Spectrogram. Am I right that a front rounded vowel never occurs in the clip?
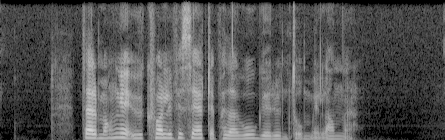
yes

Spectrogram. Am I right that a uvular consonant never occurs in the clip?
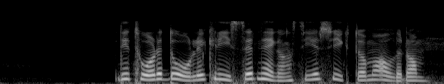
yes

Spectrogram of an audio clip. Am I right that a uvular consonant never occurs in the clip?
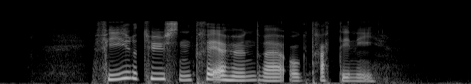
no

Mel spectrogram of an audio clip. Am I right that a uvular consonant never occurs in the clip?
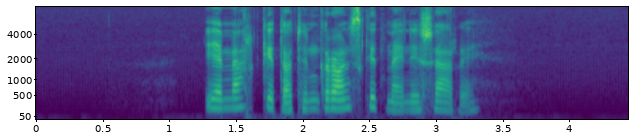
yes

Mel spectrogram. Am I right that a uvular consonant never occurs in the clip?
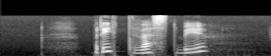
yes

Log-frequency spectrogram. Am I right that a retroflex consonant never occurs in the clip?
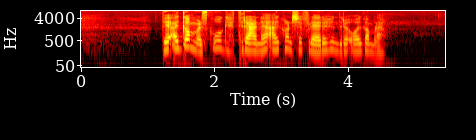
no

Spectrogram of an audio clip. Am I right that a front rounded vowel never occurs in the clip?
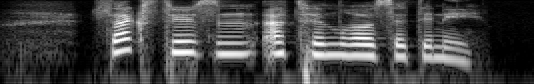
no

